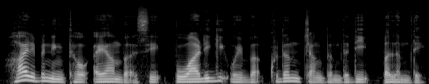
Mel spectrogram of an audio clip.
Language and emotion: Manipuri, neutral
